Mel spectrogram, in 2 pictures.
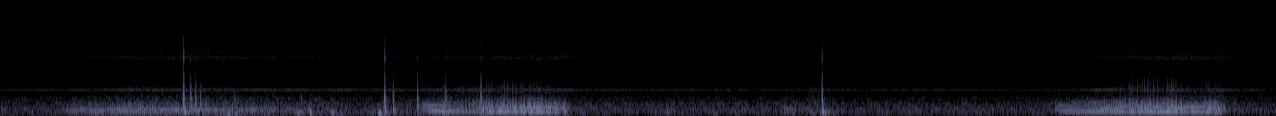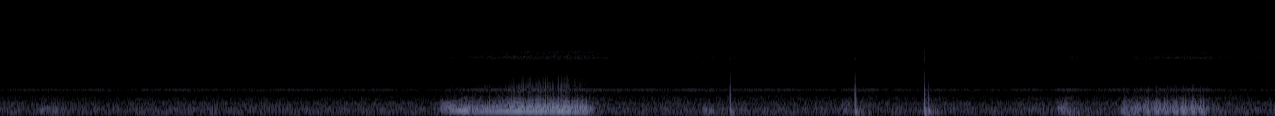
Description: Rescue cat Chance snores so loudly!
